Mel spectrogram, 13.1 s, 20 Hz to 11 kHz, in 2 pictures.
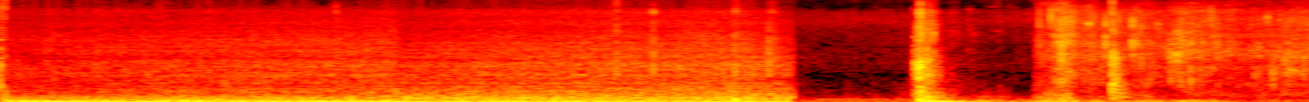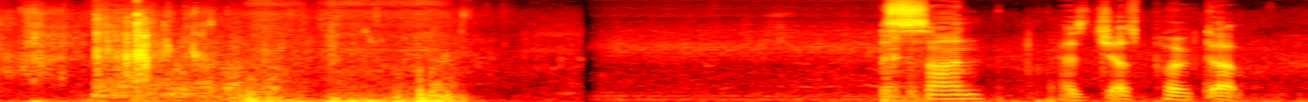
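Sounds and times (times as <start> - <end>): kayak paddle splashing water: 5.2 - 9.4
wind rumbling on microphone: 6.7 - 9.2.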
